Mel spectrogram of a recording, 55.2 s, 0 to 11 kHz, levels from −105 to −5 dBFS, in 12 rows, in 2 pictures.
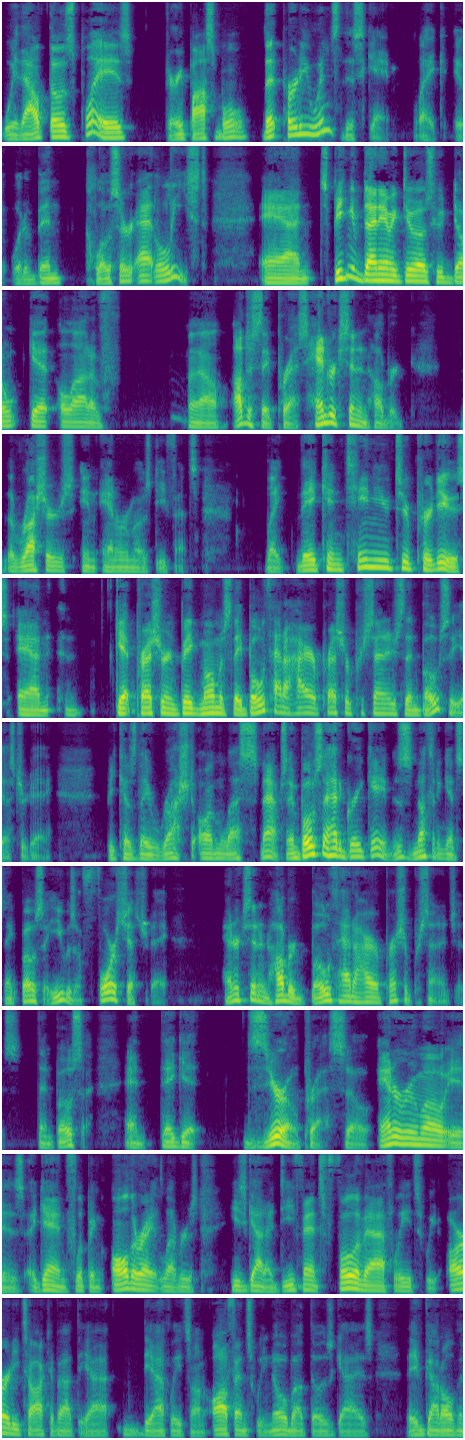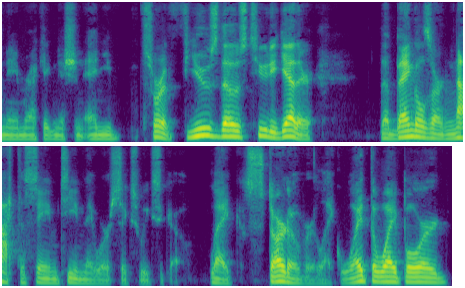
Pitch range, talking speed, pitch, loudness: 95-130 Hz, 180 wpm, 110 Hz, -22 LUFS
